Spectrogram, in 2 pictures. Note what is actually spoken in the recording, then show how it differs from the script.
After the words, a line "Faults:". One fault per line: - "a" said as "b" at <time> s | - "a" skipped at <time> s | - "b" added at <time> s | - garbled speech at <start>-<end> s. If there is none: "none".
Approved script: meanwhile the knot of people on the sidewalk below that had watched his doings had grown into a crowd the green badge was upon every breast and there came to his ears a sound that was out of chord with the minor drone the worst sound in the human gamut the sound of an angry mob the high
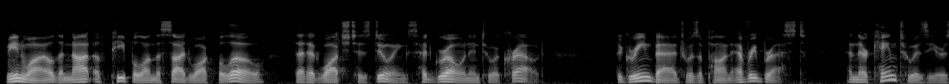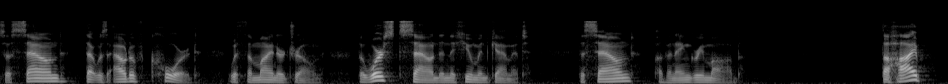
meanwhile the knot of people on the sidewalk below that had watched his doings had grown into a crowd the green badge was upon every breast and there came to his ears a sound that was out of chord with the minor drone the worst sound in the human gamut the sound of an angry mob the high
Faults:
none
